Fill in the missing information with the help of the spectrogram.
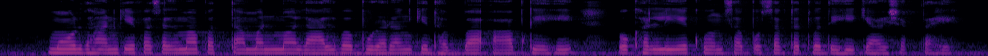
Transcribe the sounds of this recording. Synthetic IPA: moːɾd̪ʱaːnkefʰɐsəlmãpɐt̪ːamɐnmãlaːlʋəbʱʊɾəɾə̃ŋɡked̪ʱɐbːaʔaːpɡɐeɦɛ | oːkʰɐɾliekoːnsapʊsək̚t̪ət̪ʋəd̪eːɦikaːiʃɐk̚t̪aɦɛː

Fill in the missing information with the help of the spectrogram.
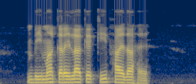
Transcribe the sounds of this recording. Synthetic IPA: biːmãːkəɾeːlaːkeːkiːpʰaːɪd̪aːɦɛ̰ː

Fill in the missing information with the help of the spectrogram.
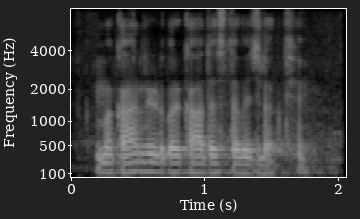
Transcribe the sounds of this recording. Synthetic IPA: məkanɾeɖbəɾkad̪əst̪əbed͡ʒlə̰kt̪ʰḛ

